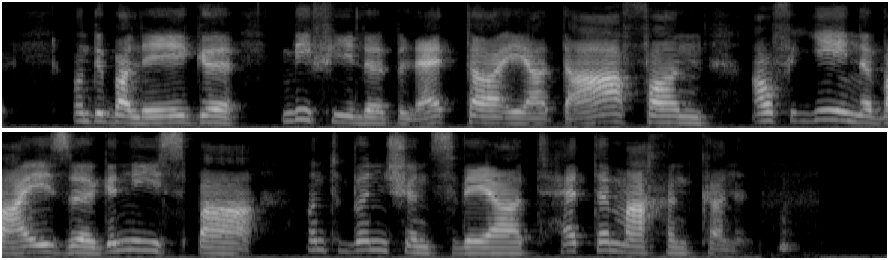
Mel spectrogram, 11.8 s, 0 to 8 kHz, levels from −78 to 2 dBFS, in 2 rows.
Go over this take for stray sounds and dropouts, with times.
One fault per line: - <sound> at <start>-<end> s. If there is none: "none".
- whoosh at 11.1-11.3 s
